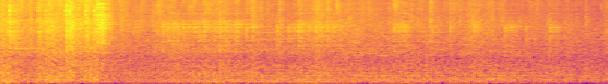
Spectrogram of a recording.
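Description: Container gantry crane machinery running: a steady rumble with a low hum, and a louder rattling clatter in the first second.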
